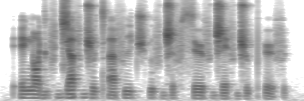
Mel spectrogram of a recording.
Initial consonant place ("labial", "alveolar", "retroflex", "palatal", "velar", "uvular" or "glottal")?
glottal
